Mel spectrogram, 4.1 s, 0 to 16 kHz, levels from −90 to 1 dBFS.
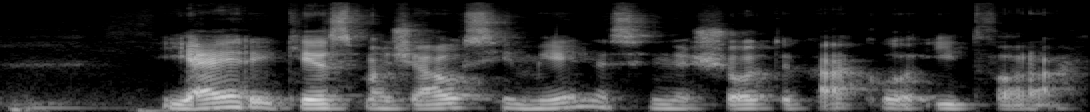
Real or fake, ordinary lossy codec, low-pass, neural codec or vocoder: fake; AAC, 96 kbps; 14.4 kHz; vocoder, 44.1 kHz, 128 mel bands, Pupu-Vocoder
